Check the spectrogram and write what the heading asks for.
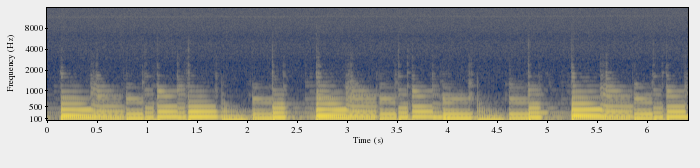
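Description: Background music: short plucked string notes over a bass line.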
